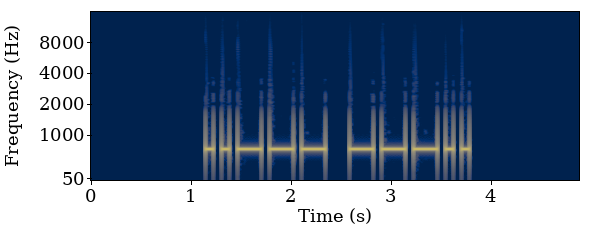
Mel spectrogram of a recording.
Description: Morse code, heard as a keyed tone, about 15 wpm, 700 Hz. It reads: 28
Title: Numbers - 2-Digit 15wpm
